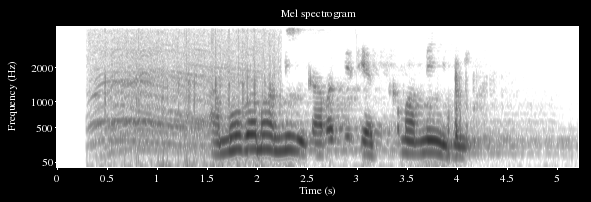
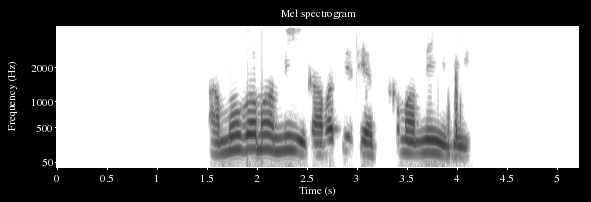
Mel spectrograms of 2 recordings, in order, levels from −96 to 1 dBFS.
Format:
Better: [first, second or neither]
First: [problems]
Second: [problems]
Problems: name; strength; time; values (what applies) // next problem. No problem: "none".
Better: second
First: background sound (Cheering); 16 dB below the speech // room echo; dies away in 1.5 s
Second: none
